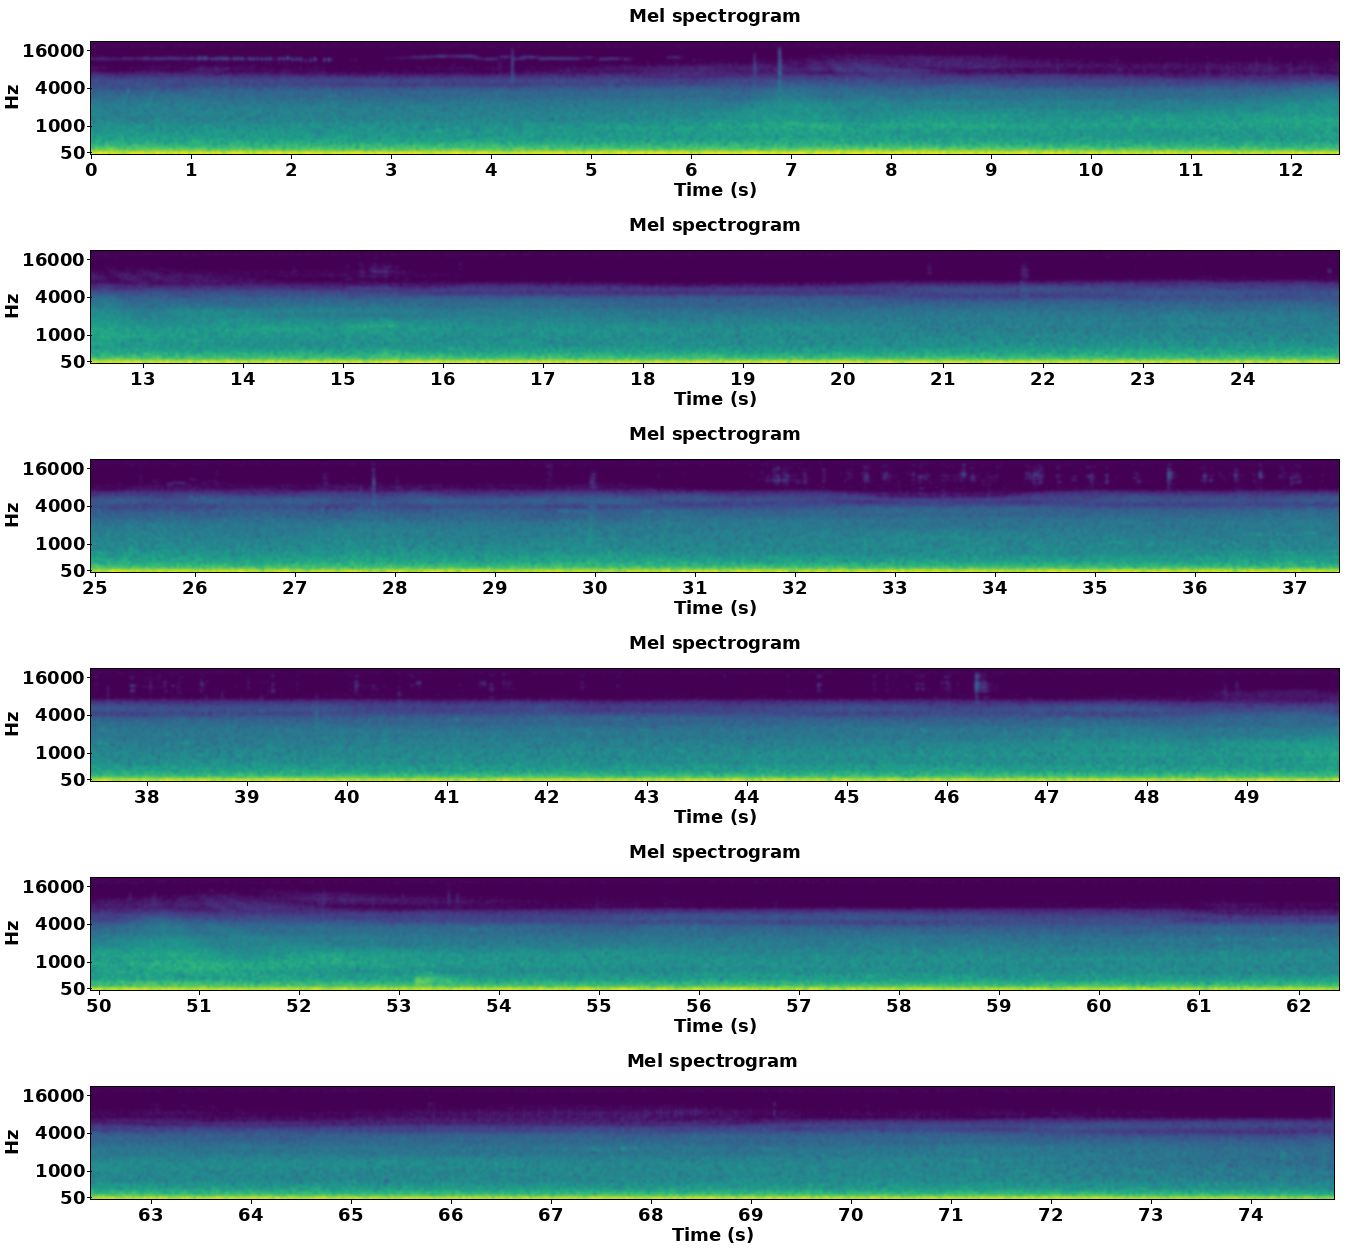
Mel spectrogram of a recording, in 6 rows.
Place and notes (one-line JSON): {"title": "Athen, Piräus, harbour - ship horn and drone of leaving cruise liner", "date": "2016-04-05 21:20:00", "description": "two cruise liners blow their horns, while one is leaving the harbour at Piraeus. Deep drone of diesel engines, city hum.\n(Sony PCM D50, Primo EM172)", "latitude": "37.95", "longitude": "23.64", "altitude": "2", "timezone": "Europe/Athens"}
